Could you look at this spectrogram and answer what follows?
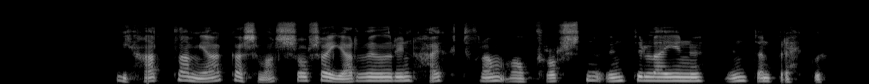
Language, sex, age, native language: Icelandic, female, 50-59, Icelandic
